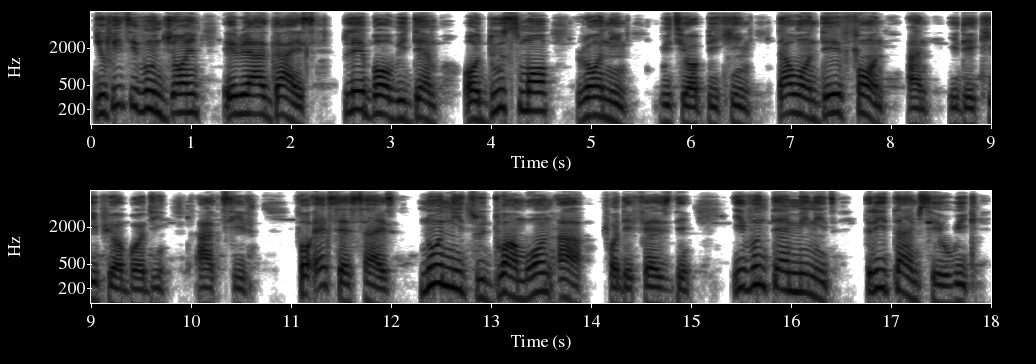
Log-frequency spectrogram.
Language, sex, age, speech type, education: Nigerian Pidgin, male, 15-29, spontaneous, tertiary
